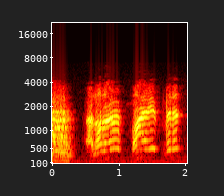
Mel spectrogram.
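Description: Organ music breaks off, then a voice makes a few short sounds with strongly swooping pitch, separated by brief gaps.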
